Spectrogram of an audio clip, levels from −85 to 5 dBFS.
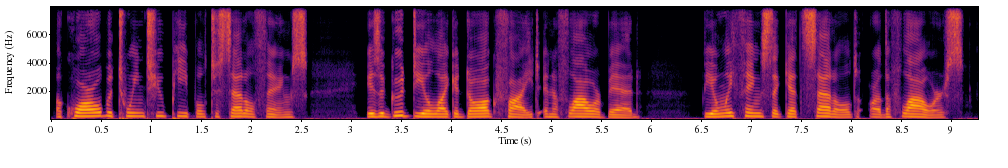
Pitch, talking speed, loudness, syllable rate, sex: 200 Hz, 190 wpm, -18 LUFS, 4.9 syllables/s, female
